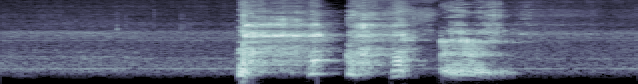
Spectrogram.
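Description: A man coughing, three short coughs in quick succession about a second in, over faint room noise.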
